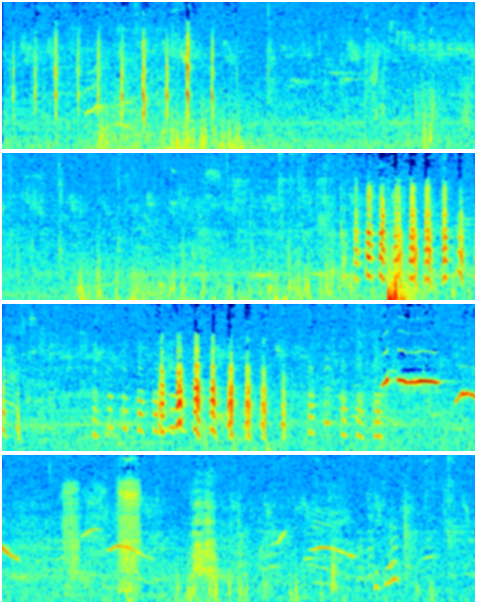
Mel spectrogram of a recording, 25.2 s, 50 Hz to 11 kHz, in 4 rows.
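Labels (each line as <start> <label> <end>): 0.0 A bird quietly chatters repeatedly. 3.3
0.0 Birds singing at varying volumes in the distance. 25.2
11.0 A bird squawks loudly and repeatedly. 12.9
13.8 A parrot squawks quietly and repeatedly. 14.7
14.7 A bird squawks loudly and repeatedly. 16.4
16.6 A bird squawks quietly and repeatedly. 17.7
17.7 A bird sings with gradually decreasing volume. 19.3
19.7 A bird makes harsh repeated noises. 22.0
20.3 A bird sings with gradually decreasing volume. 20.9
22.6 A bird sings outside with its volume gradually decreasing. 23.8
23.9 A person is speaking muffledly with suddenly increasing volume. 24.5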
